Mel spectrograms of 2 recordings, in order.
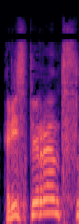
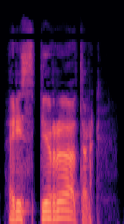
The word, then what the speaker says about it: респиратор: «Респирантов не было!» — трагическим сопрано выводит тетка. Маня за 12 лет так и не может научить Алю правильно произносить слово «респиратор».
